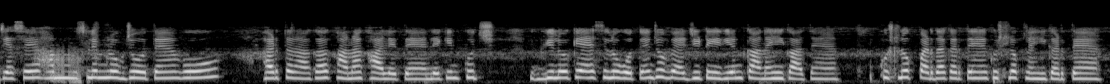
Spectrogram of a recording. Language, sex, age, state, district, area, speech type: Urdu, female, 18-30, Delhi, East Delhi, rural, spontaneous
